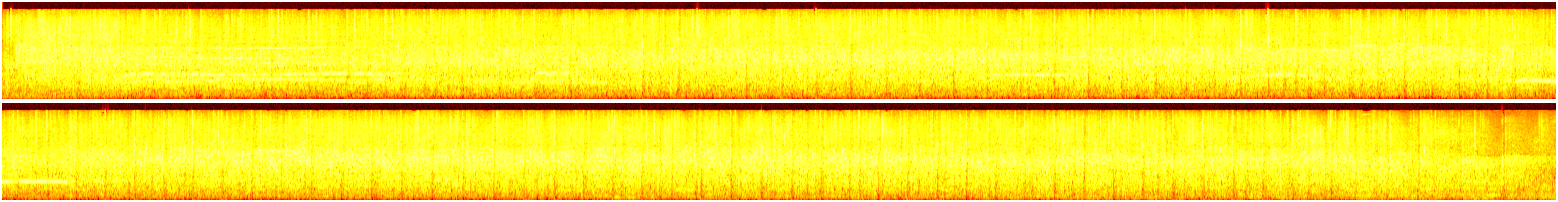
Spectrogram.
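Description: Audience applauding steadily in a large hall, with a few brief cheers rising over the clapping in the first dozen seconds.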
